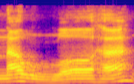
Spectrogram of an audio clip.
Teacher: nun tasdid dibaca ghunah atau mendengung ditahan biar tampak dengungannya Allahnya dibaca tebal karena harakat di depannya fathah lam fathah berdiri mad thobi I panjang dua harakat.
